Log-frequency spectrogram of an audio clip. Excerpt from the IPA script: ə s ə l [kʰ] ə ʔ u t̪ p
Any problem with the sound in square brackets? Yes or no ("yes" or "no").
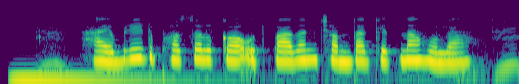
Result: yes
